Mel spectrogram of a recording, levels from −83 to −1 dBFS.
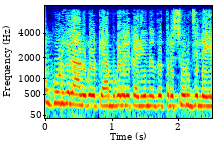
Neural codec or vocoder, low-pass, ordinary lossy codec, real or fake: none; 7.2 kHz; Opus, 32 kbps; real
